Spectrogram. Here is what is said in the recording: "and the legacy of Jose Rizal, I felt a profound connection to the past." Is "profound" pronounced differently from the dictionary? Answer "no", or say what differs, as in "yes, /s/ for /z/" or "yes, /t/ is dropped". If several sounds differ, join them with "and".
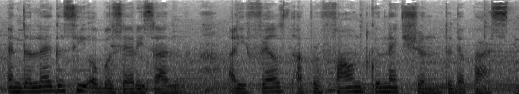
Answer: no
